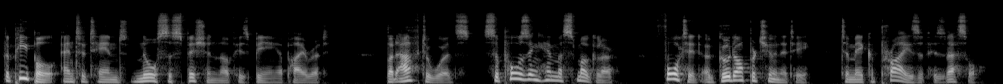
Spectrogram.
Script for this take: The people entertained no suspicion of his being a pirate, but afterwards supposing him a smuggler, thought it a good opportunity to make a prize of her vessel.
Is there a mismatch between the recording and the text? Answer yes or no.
yes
